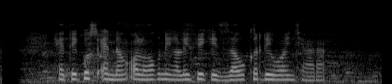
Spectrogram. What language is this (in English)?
Sundanese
